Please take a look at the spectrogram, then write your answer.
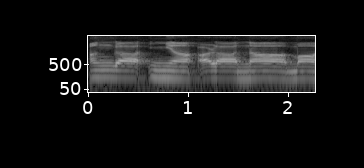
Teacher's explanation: अंगा बोल के देखो तो नासिक के वर्ड है, नाक से बोलते हो, नाक से श्वास निकलती है।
